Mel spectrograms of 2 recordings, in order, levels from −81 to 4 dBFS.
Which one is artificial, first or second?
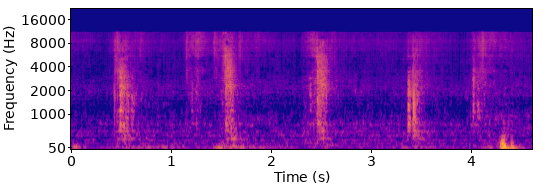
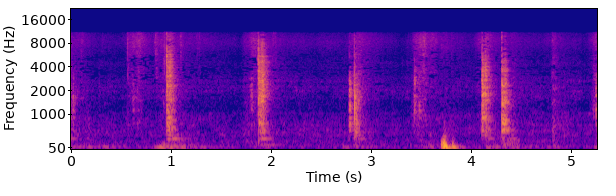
first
